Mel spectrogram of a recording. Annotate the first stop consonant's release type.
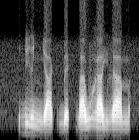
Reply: implosive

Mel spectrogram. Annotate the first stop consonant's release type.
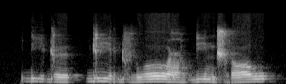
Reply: implosive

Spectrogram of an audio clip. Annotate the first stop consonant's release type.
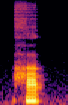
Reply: plain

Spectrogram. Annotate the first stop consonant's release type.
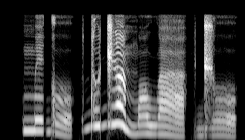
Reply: plain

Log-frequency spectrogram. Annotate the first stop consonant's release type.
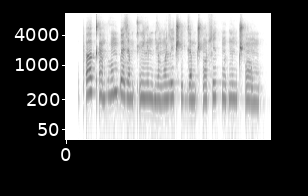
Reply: ejective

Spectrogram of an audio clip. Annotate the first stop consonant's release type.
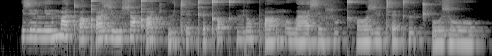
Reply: ejective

